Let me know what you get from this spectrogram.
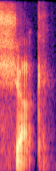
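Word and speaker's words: Shough: I don't know how you get a ck sound at the end of it.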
